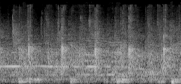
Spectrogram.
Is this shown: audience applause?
yes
